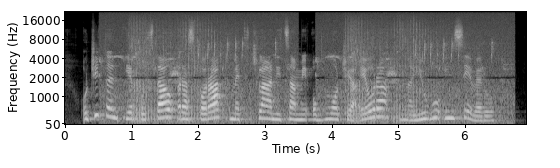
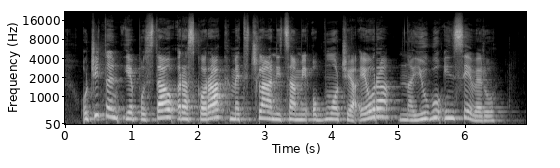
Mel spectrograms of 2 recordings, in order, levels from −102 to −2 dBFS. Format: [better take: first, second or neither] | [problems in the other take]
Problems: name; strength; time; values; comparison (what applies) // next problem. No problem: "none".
second | background sound (Chirp, tweet); 10 dB below the speech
